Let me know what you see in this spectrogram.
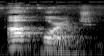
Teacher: a orange creates a break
